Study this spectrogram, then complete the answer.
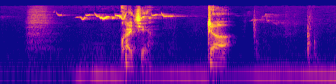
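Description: A man answers briefly.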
